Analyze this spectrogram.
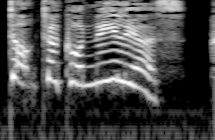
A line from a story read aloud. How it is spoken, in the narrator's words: cried Caspian with joy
